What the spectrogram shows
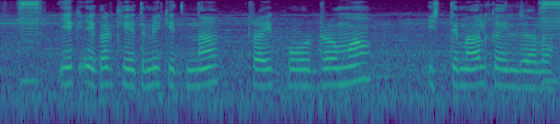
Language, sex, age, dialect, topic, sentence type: Bhojpuri, female, 25-30, Northern, agriculture, question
